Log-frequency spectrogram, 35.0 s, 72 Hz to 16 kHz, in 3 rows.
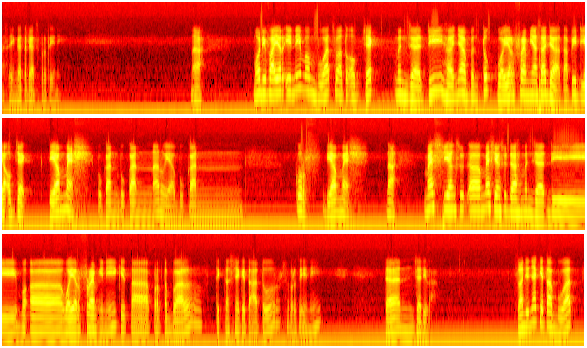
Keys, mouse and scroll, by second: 0.8 click, 2.6 click, 5.0-5.9 scroll down 2, 5.9 click, 7.6 click, 8.2-10.4 scroll up 4, 24.1-24.8 scroll down 2, 24.8-25.9 shift+middle drag, 25.9-29.1 drag, 30.1 click, 30.7-31.1 scroll down 1, 31.1-31.6 middle drag, 31.6-31.9 scroll down 1, 31.9 shift+middle click, 32.2-32.5 scroll down 1, 32.5-34.5 middle drag, 34.5 KP_1.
